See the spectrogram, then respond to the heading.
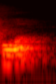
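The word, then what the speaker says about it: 伯: Cái này bạn đọc là púa.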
